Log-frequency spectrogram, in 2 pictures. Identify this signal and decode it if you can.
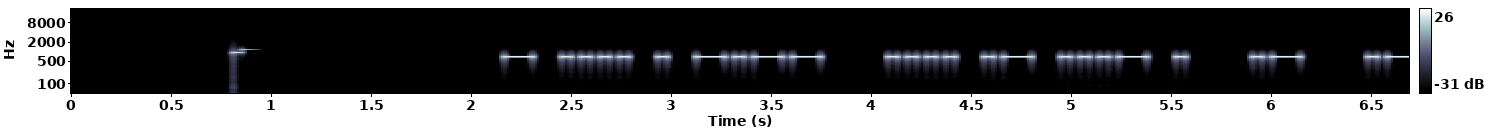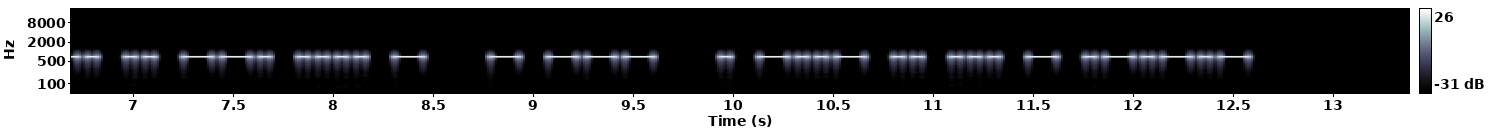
Morse code, heard as a keyed tone, about 25 wpm, 700 Hz. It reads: THEY HAVE A RIGHT TO EXIST.
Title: Sentences from Top 1000 Words - Review Part 5 - 25wpm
